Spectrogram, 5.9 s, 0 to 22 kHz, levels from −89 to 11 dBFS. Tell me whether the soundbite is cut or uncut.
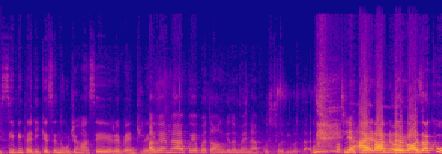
cut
